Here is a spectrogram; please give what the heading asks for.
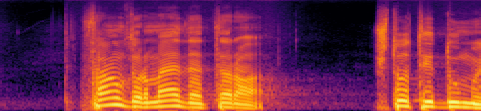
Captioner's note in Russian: Говорит на арабском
